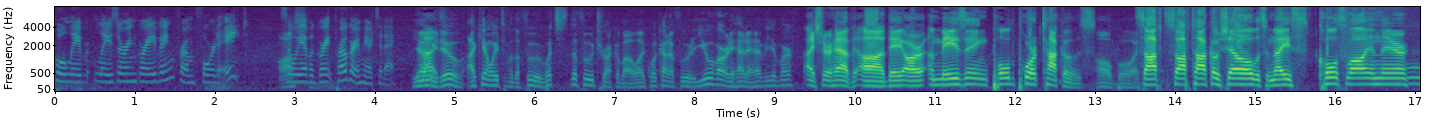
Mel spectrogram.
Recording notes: live from the Verilife medical and recreational cannabis dispensary in Wareham, Massachusetts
